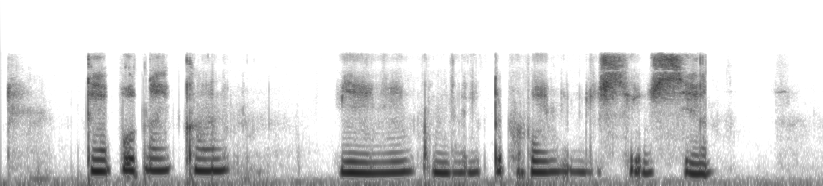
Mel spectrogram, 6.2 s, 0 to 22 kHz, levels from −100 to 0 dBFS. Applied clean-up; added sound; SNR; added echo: neural diffusion model UNIVERSE++.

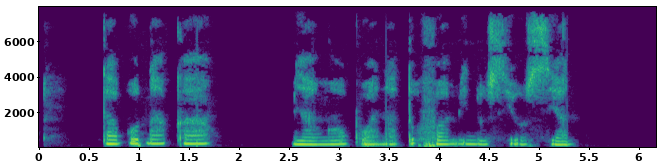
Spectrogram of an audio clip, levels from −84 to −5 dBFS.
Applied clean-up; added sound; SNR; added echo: none; none; none; none.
